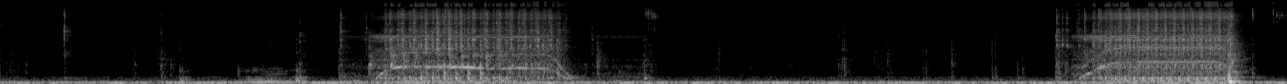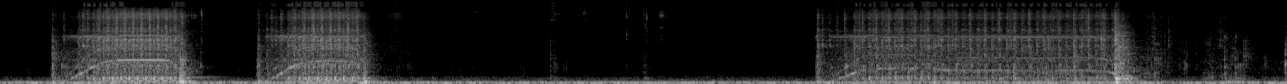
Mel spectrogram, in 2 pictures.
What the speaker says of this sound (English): So now I'm going to baste that in place.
